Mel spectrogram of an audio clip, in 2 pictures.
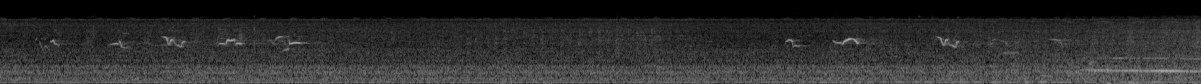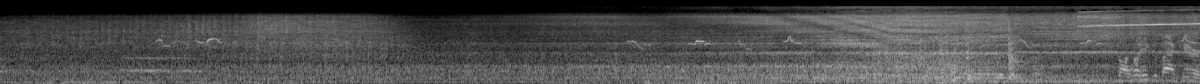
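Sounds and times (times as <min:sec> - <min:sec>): steam motorcycle passing: 0:11.9 - 0:24.0.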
